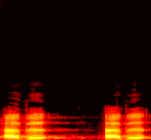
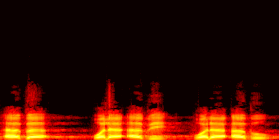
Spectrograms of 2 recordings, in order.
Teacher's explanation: القلقلة لا تميل لا إلى كسر ولا إلى فتح ولا إلى ضم · Shown in: first take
